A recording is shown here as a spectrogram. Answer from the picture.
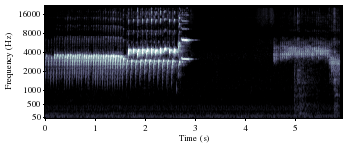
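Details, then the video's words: Canary trilling steadily in a fast, buzzy roll that steps up to a higher pitch, stops, then after a pause resumes with a shorter, fainter high trill. "كناري مذهل و تغريدة رائعة / Amazing canary and wonderful tweet"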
